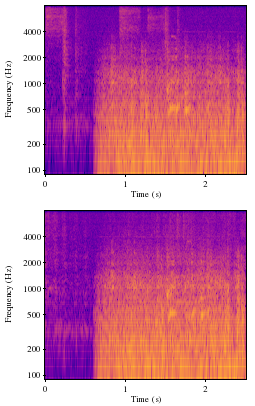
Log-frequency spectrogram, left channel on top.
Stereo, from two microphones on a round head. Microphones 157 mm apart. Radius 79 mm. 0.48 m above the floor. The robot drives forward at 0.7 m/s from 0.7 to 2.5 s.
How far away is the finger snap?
No finger snap in this recording.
